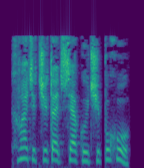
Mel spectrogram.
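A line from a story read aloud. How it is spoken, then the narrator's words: Agitated exclamation. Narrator (Russian): взволнованно воскликнула Кроул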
